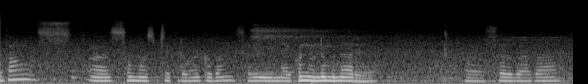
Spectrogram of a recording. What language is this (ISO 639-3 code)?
brx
